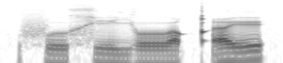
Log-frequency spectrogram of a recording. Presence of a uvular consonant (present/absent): present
